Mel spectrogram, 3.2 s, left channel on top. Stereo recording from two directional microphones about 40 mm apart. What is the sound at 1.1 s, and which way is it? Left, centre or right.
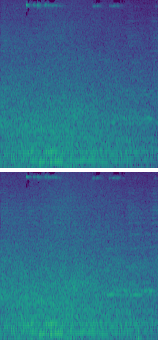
Vehicle, centre.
